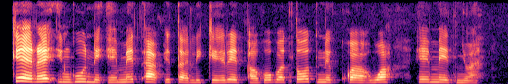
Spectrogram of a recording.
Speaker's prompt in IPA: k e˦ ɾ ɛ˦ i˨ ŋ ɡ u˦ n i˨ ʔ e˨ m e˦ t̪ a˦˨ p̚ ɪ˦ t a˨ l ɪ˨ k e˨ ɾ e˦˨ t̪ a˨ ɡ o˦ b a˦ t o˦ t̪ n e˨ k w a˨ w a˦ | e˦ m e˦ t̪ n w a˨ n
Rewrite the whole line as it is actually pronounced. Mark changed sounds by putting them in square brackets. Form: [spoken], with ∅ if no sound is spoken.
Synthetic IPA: k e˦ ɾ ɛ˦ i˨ ŋ ɡ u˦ n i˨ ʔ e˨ m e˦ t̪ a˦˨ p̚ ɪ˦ t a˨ l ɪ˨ k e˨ ɾ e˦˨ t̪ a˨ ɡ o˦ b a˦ t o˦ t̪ n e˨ k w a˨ w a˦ | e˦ m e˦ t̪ [ɲ] w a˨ n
